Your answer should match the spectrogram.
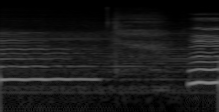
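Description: A single voice chanting a Sanskrit prayer holds the last note of a line steady until it fades out about halfway through. After a short pause the next line begins just before the end.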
